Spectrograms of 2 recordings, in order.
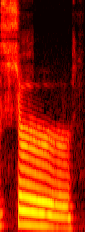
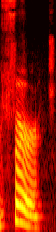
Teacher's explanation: be saying has taken over the vowel so we're saying sir r has taken over that vowel sound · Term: r controlled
